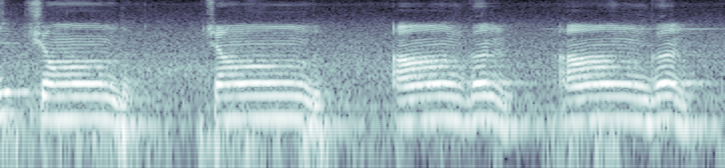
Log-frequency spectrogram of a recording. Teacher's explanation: आवाज जो है वो नाक से तो निकलेगी भी लेकिन मुंह से भी निकलेगी मुंह से निकलेगी नाक से भी दोनों से निकलेगी उसको बोलते हैं अनुनासिकता।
